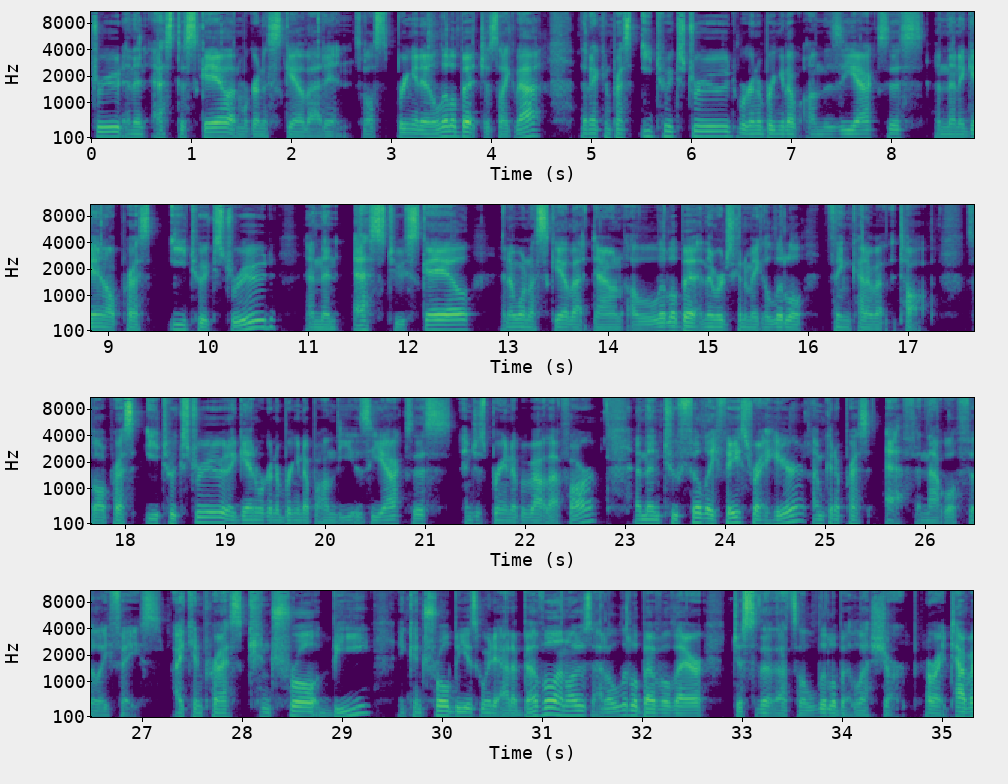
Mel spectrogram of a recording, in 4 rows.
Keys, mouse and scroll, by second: 3.3 shift+middle click, 4.1-5.3 shift+scroll up 4, 4.1 shift+middle click, 5.3 e, 21.9-22.3 scroll down 2, 22.3 middle click, 23.0 scroll up 6, 24.2-28.7 shift+middle drag, 34.0-34.5 scroll down 5, 34.1 Tab, 34.9 scroll up 1, 35.1-35.3 shift+middle drag.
